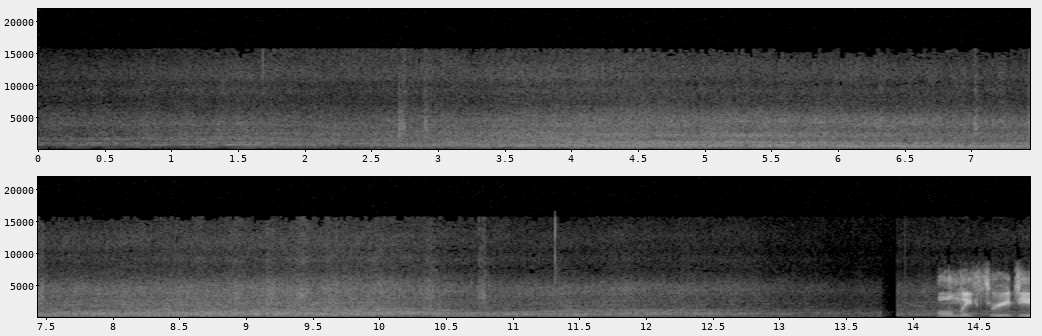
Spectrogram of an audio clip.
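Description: Racing car engines roar and whine past, rising and falling in pitch.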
